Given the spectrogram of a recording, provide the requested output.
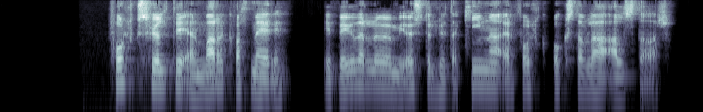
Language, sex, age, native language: Icelandic, male, 30-39, Icelandic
